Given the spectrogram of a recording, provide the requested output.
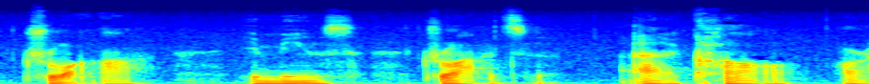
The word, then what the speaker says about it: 爪: This part pronounced like 爪.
